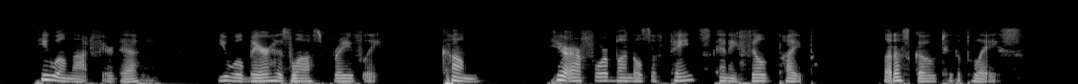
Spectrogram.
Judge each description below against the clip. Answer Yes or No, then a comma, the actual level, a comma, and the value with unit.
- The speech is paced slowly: No, average, 155 wpm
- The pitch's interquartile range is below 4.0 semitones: Yes, average, 3.4 semitones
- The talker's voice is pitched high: No, medium, 155 Hz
